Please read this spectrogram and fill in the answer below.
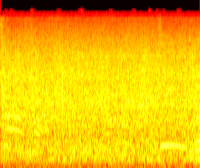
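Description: Large arena crowd cheering steadily after a point is won, with a commentator's voice near the end.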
